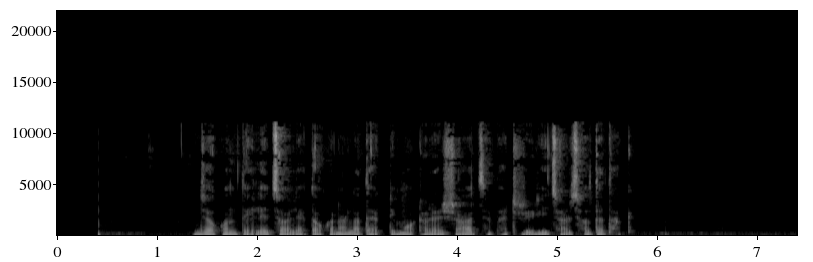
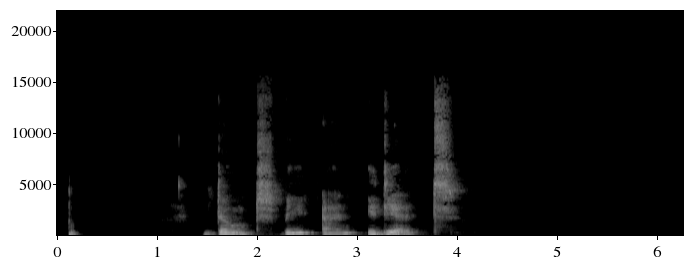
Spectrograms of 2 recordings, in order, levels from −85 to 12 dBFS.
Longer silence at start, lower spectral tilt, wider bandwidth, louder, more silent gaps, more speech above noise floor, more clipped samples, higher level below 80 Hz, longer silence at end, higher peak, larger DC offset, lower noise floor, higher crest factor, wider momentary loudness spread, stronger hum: first, 0.4 s vs 0.1 s; about the same, -3.5 dB/octave vs -4.5 dB/octave; second, 11.5 kHz vs 15.5 kHz; second, -37 LUFS vs -33 LUFS; second, none vs 0.58-0.62 s; second, 39 dB vs over 57 dB; neither; first, -64 dBFS vs -72 dBFS; second, 1.65 s vs 2.25 s; first, -10 dBFS vs -16 dBFS; neither; second, -77 dBFS vs under -90 dBFS; first, 30 dB vs 22 dB; about the same, 14 LU vs 16 LU; neither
